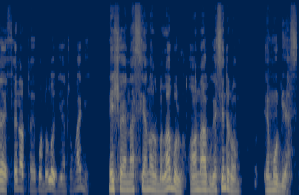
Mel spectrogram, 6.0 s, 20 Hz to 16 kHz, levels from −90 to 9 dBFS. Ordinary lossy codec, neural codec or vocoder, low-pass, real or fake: none; vocoder, 44.1 kHz, 128 mel bands, Pupu-Vocoder; 14.4 kHz; fake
